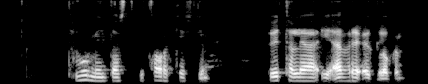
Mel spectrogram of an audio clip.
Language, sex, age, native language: Icelandic, male, 20-29, Icelandic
